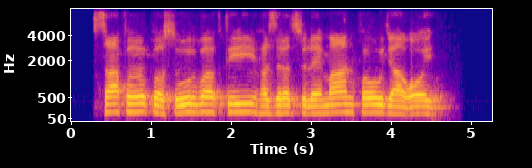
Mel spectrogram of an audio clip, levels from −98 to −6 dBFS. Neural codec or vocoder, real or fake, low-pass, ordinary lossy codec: codec, 16 kHz, 4 kbps, FunCodec, trained on Chinese and English, 50 frames a second; fake; 7.2 kHz; Opus, 16 kbps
